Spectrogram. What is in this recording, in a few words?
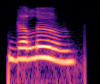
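"loom", American English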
